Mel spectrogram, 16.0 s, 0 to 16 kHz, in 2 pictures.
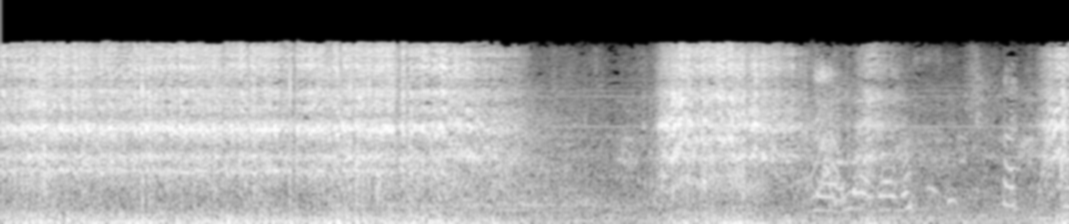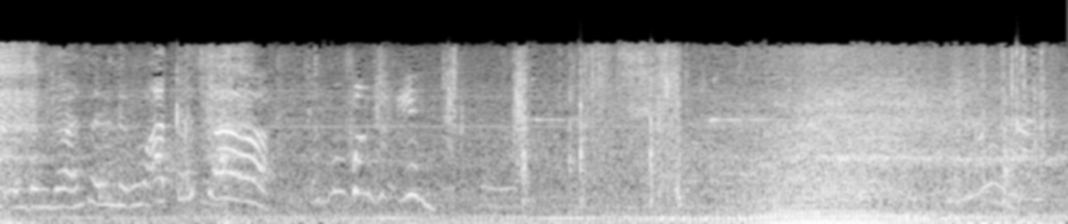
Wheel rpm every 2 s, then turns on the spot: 230, 180, 40, 10, 10, 0, 0, 10.
14-16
